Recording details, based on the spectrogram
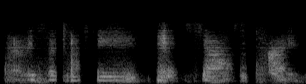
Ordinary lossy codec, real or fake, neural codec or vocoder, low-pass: none; fake; codec, 44.1 kHz, 0.9 kbps, DAC; 7.2 kHz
